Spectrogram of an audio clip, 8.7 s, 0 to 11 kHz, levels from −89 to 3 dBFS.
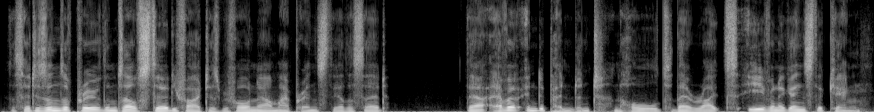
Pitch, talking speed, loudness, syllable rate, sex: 120 Hz, 185 wpm, -17 LUFS, 6.0 syllables/s, male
